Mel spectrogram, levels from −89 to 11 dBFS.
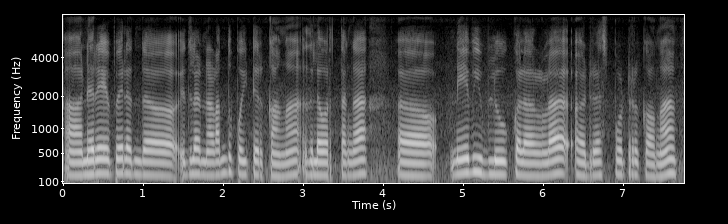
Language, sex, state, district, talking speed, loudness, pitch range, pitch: Tamil, female, Tamil Nadu, Kanyakumari, 110 wpm, -16 LUFS, 175-195 Hz, 185 Hz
